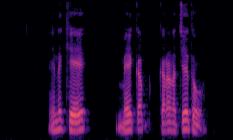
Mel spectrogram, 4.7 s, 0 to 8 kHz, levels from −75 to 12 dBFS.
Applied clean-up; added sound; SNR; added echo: neural mask model Resemble Enhance denoiser.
